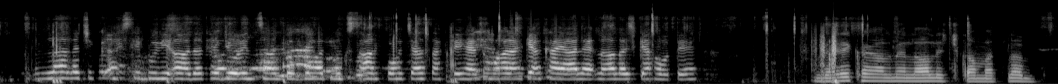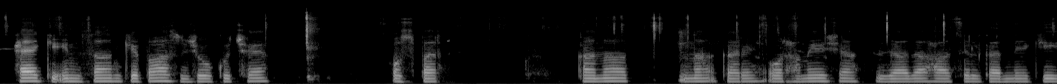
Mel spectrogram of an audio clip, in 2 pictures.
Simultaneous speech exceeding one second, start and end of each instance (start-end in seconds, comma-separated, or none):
none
